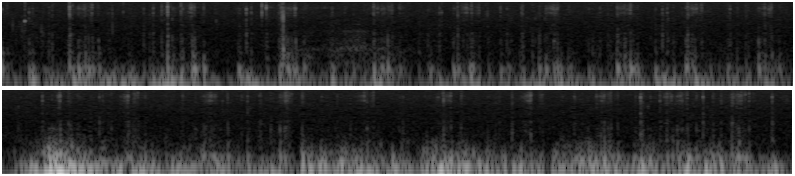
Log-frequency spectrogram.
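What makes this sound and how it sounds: An empty brown paper/cardboard coffee cup held over a fluffy microphone is tapped with the long painted nail tips of one hand, while the other cup stays untouched. The result is a rapid, dense patter of muffled, deep, bassy thumps with almost no high end, growing louder from about four seconds in.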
